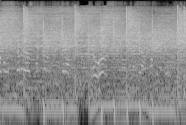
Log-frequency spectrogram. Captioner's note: murmurs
